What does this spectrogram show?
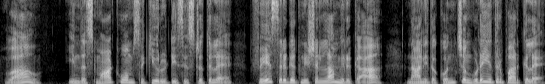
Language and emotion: Tamil, surprised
